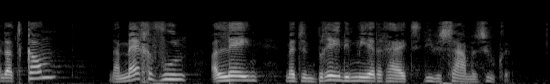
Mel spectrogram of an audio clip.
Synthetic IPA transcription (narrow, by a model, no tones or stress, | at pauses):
ɛndɑtkɑn | naːmɛjχəvulˠ | ʔɑ̰lejn | mɛtənbrejdəmɪːɹdəɹɦɛjtdiʋəsaːmənzukən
